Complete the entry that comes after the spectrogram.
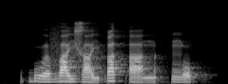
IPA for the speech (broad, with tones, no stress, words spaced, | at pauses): ɓu˨˩ə̯ va˧jɣa˨˩jɓa˦˥t̚ʔa˨˩n | ŋo˨˩p̚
